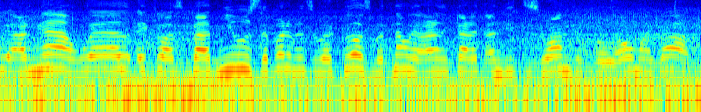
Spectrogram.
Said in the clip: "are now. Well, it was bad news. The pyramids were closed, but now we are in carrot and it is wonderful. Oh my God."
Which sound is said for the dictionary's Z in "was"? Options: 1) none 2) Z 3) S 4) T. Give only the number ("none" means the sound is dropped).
2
